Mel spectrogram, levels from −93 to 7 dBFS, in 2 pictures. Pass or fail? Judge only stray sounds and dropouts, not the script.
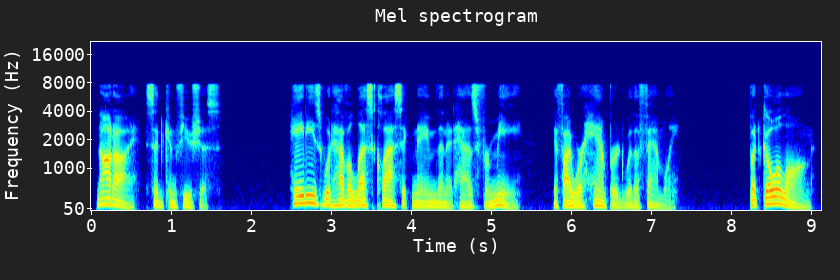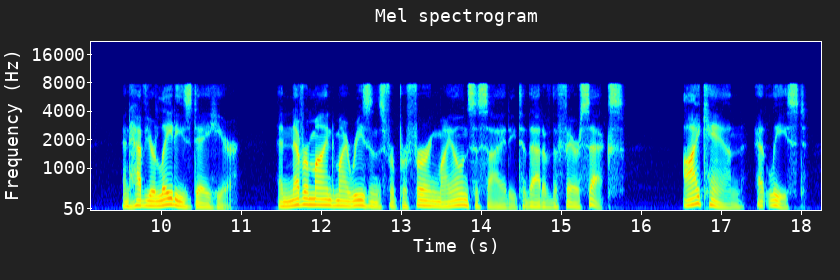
pass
